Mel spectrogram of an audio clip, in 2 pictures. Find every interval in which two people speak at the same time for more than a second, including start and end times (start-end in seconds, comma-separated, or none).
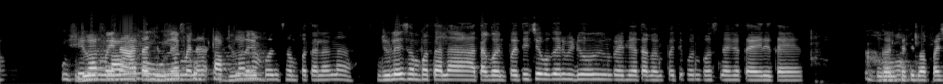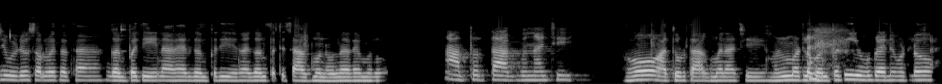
0.8-2.6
